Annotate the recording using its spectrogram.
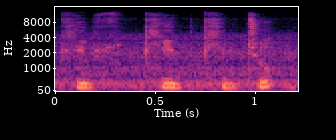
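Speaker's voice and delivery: usual speaking voice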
